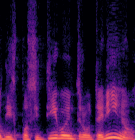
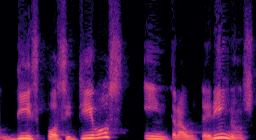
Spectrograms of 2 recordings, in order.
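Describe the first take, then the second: First: Said in the usual way. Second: Slow, leaning on the S of "dispositivos" and "intrauterinos"; plural stressed. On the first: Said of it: "sino como dispositivos intrauterinos". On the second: Shown as a demonstration. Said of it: "no está escrita como dispositivo intrauterino". (enfatizando la S final de "dispositivos intrauterinos")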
